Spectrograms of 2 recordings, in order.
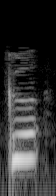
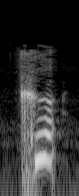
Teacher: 咯它是不送气的，可它是送气的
